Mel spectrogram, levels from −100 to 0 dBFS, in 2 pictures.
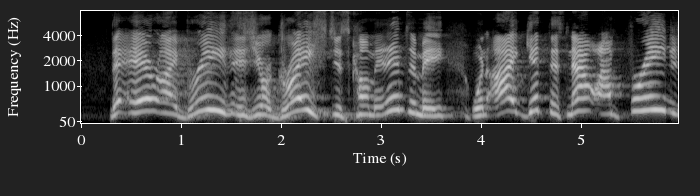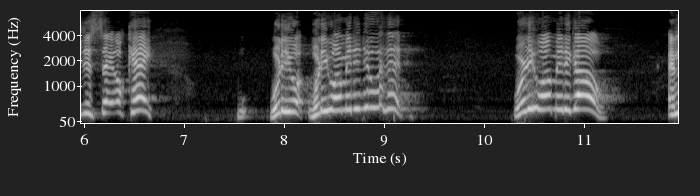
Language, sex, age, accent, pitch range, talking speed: English, male, 40-59, American, 225-320 Hz, 210 wpm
